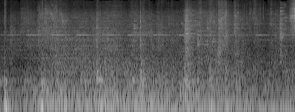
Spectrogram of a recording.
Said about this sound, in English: And here comes a really big and slow-moving freight train.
